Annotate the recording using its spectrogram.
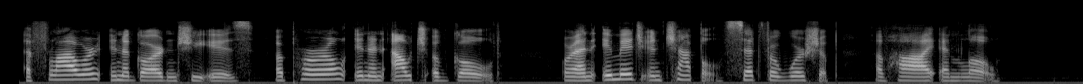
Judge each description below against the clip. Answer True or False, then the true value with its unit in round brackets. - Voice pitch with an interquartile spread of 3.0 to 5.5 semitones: True (3.5 semitones)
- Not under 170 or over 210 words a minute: False (150 wpm)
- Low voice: False (185 Hz)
